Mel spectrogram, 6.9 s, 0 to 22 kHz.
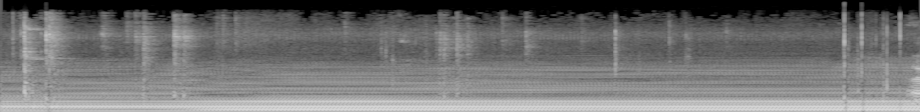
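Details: Alpine MRX-M240 amp on the bench after repair: the fuse contact was burnt (about 0.8 ohm), so the fuse was flipped and cleaned. Deep, steady bass output with no cutting out or crackle after 30 minutes at low-moderate volume, with gain slightly raised.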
